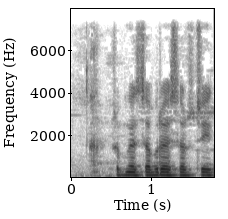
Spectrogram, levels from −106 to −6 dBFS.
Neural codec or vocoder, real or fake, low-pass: none; real; 7.2 kHz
